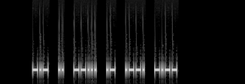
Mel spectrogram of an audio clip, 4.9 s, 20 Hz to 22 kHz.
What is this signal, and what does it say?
Morse code, heard as a keyed tone, about 36 wpm, spaced as for 25 wpm, 700 Hz. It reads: KI7APY
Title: USA Call Signs - 2x Character Spacing - 35wpm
